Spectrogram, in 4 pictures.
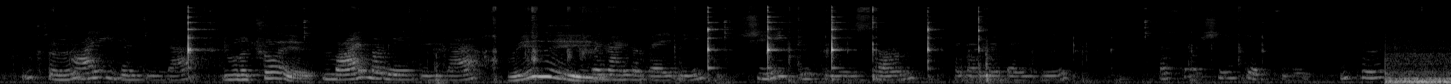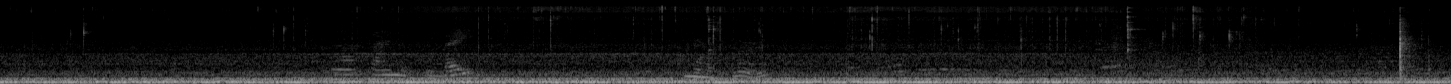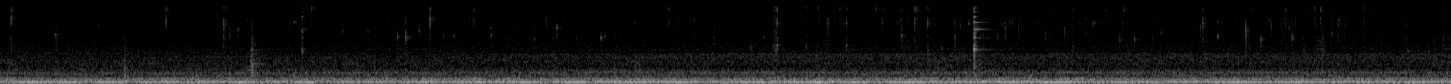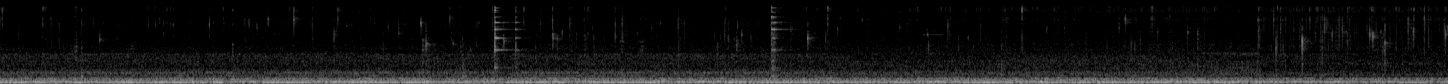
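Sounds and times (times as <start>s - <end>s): apple slices sizzling in oil: 13.9s - 58.0s
fork clinking against ceramic bowl: 38.7s - 39.0s, 48.4s - 48.9s, 51.2s - 51.5s.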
